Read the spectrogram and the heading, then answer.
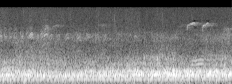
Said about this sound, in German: Klingt wie ein Hubschrauber. Das ist irgendwie da, wo die Sonne ist.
